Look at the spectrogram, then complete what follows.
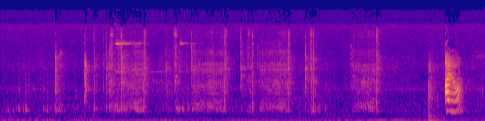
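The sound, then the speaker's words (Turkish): A telephone being dialed in a staged drama scene: a series of short, quiet clicking runs separated by brief pauses, ending with a louder, sharper burst near the close. “İkinci Arthur Holmes'u arayalım bakalım.”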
